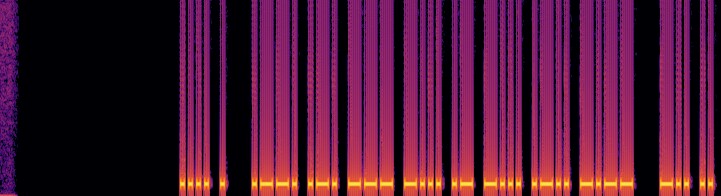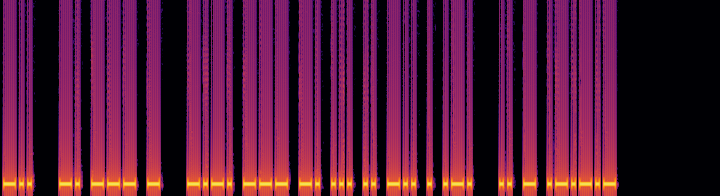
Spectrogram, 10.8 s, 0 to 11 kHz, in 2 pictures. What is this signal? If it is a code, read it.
Morse code, heard as a keyed tone, about 40 wpm, 690 Hz. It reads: HE PROBABLY DID NOT CONSIDER IT.
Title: Sentences from Top 1000 Words - Review Part 4 - 40wpm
